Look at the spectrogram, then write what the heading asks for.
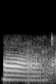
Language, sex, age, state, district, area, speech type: Odia, female, 18-30, Odisha, Balangir, urban, conversation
